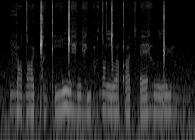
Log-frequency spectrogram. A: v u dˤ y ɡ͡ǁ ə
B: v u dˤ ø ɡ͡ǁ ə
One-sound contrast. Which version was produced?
A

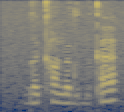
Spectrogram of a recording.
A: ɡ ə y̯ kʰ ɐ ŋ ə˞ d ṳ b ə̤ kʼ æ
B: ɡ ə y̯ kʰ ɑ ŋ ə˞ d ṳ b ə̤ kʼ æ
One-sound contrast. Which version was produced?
B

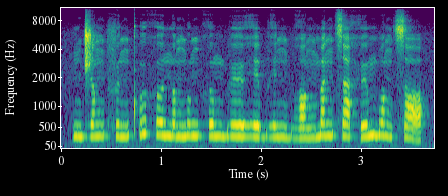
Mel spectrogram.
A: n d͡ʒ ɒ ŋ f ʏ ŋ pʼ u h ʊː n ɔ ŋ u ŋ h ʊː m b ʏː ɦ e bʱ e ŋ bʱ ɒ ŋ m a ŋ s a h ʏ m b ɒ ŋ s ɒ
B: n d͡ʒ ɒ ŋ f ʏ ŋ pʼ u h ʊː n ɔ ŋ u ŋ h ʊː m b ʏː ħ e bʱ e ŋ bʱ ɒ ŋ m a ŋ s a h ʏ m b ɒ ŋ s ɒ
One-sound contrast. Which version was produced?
A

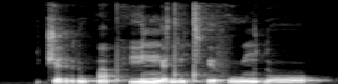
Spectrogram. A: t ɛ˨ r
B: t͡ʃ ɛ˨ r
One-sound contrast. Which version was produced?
B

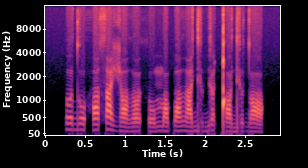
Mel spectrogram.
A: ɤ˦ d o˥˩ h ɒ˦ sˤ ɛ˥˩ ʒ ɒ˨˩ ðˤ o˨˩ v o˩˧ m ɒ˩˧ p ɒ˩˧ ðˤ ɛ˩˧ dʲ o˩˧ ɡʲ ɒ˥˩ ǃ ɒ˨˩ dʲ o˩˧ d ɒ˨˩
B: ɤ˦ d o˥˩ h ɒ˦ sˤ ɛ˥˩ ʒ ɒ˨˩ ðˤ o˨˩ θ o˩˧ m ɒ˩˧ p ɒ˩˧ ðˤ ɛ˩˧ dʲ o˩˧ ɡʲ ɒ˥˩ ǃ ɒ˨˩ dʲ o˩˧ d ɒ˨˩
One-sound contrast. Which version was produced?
B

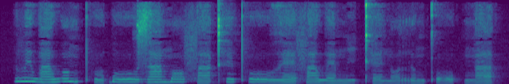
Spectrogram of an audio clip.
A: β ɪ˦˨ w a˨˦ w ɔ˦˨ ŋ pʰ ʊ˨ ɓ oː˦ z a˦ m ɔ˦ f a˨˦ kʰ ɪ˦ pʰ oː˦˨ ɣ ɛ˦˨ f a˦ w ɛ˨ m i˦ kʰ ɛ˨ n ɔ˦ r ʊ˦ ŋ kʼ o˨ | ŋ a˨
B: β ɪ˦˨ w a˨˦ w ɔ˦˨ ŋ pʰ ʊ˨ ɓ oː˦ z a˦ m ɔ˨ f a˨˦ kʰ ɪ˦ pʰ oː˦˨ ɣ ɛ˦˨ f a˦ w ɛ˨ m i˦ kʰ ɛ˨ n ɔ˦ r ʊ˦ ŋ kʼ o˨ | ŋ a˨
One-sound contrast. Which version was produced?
A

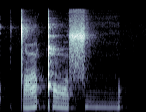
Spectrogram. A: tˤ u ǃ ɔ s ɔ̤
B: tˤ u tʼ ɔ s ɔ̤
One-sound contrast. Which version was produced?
A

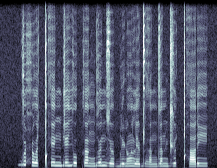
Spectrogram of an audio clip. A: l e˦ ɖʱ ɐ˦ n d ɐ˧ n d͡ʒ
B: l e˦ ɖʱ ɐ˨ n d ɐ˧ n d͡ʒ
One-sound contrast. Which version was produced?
B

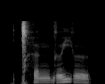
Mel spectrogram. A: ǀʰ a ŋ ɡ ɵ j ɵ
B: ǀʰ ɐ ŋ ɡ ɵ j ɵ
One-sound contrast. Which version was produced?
B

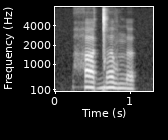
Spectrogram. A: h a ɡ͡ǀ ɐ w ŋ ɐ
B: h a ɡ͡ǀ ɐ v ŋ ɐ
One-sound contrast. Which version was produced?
B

